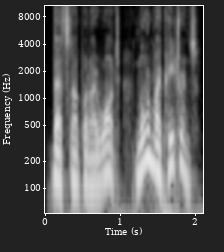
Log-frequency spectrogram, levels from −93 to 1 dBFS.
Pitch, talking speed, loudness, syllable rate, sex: 135 Hz, 225 wpm, -17 LUFS, 5.2 syllables/s, male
